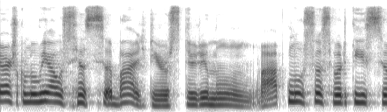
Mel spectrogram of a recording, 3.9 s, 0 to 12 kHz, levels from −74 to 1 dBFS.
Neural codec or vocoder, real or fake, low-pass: autoencoder, 22.05 kHz, a latent of 192 numbers a frame, VITS, trained on one speaker; fake; 9.9 kHz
